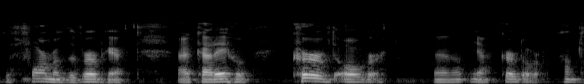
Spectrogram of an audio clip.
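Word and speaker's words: כרעו: There's a metech here, which suggests, and I think that's the case, that this Shiva is chopped away from this particular syllable, so it has its own syllable over here. Rather than closing the syllable, it's karehu, and those bending over, bowing over, those.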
